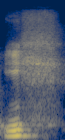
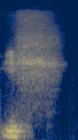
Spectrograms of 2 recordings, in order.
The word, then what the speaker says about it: ich: how do I do ich? Am I saying it right, Colton? Ich? Yeah, ish.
